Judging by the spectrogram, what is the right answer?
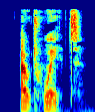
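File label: "outwit", British English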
